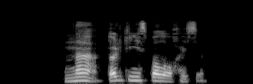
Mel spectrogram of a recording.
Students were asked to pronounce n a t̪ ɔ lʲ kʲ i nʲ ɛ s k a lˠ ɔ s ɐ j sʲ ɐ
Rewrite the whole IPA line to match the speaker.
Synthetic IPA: n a t̪ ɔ lʲ kʲ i nʲ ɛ s p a lˠ ɔ x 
